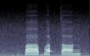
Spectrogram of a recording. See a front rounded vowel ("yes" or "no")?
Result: no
